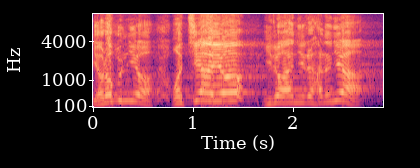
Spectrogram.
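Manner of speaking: deliberate, loud, high-pitched shout. Reading aloud the words after the verb "shouted", with deliberately loud shouting. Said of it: "이렇게 제가 일부러 크게 소리를 지릅니다".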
